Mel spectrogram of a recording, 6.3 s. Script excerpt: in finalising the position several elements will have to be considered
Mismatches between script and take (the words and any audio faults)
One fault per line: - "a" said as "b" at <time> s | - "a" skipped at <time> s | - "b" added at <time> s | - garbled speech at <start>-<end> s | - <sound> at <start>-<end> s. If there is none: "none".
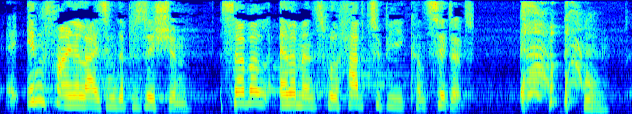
- cough at 5.2-6.1 s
